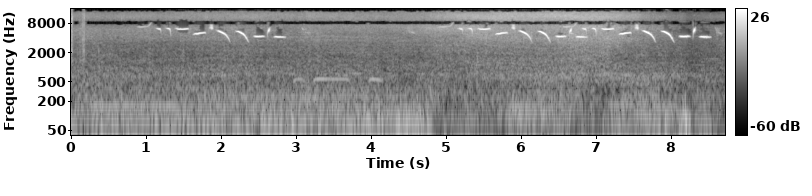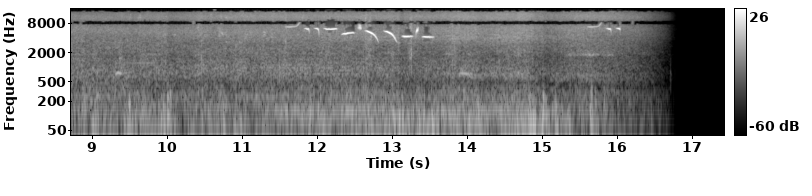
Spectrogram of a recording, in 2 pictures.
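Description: A songbird singing three phrases of high, quick, falling whistled notes, each a few seconds apart, over a low rumble and a steady high hiss.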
